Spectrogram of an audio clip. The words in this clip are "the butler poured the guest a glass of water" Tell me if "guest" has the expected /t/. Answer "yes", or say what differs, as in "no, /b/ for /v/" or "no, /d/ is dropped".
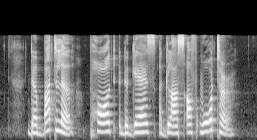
no, /t/ is dropped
